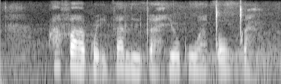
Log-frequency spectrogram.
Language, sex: Xhosa, female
